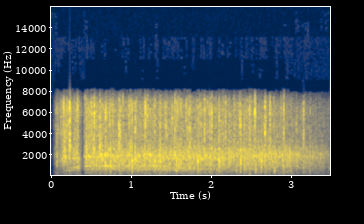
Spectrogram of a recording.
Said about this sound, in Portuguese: Aplausos para ela, então.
